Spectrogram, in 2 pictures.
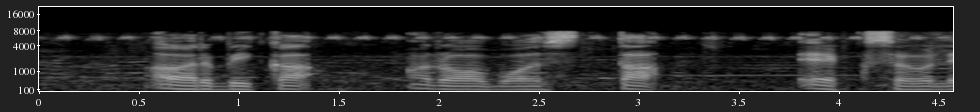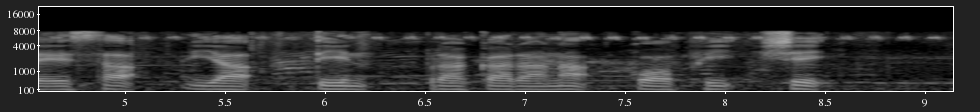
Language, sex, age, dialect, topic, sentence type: Marathi, male, 18-24, Northern Konkan, agriculture, statement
